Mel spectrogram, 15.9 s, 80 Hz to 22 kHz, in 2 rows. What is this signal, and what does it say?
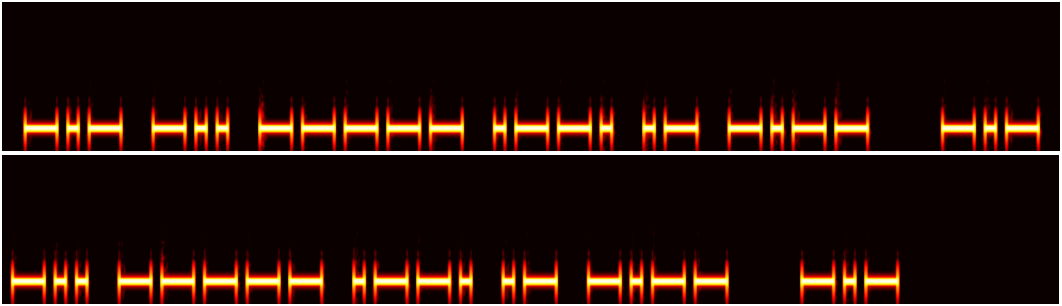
Morse code, heard as a keyed tone, about 15 wpm, 700 Hz. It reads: KD0PAY KD0PAY K
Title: Speed-Racing Common QSO Phrases Encore - 15wpm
